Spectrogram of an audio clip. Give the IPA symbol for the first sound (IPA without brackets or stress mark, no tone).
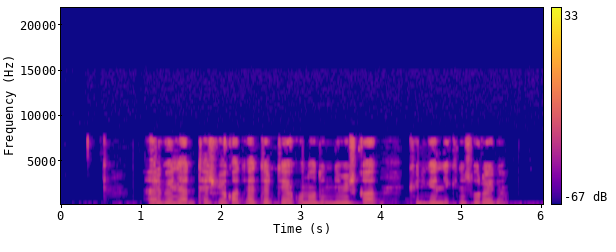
h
